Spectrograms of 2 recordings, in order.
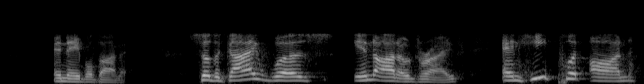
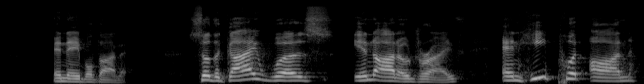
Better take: second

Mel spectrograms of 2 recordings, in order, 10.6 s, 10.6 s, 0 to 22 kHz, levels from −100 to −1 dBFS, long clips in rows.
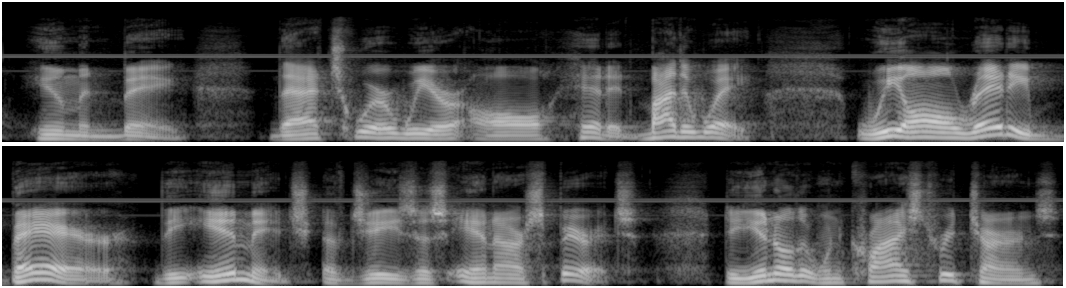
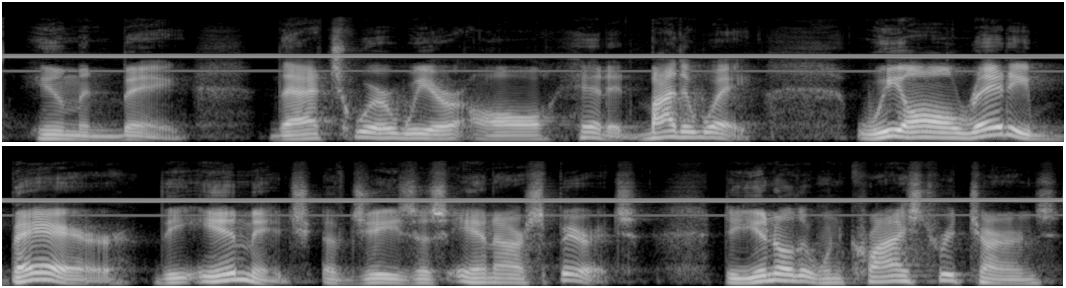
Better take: first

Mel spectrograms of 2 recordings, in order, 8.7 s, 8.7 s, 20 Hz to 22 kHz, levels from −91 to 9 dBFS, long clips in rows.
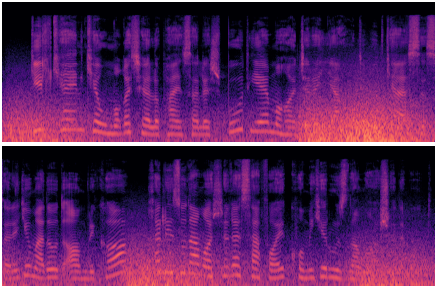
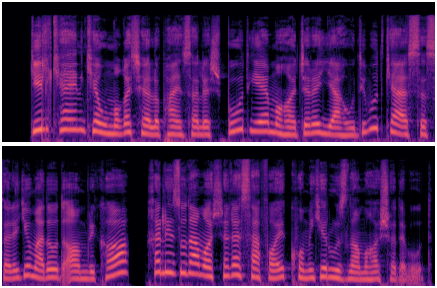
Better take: second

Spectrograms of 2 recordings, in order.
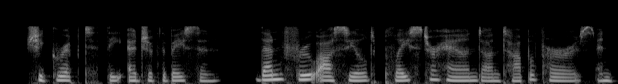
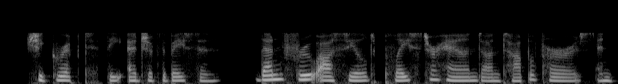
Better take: first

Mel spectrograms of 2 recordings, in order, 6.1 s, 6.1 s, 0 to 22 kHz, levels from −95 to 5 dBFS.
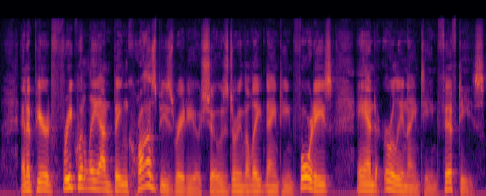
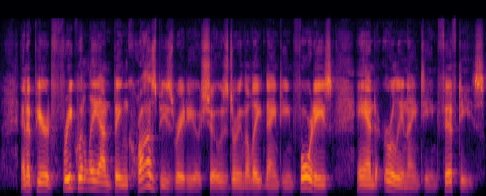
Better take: first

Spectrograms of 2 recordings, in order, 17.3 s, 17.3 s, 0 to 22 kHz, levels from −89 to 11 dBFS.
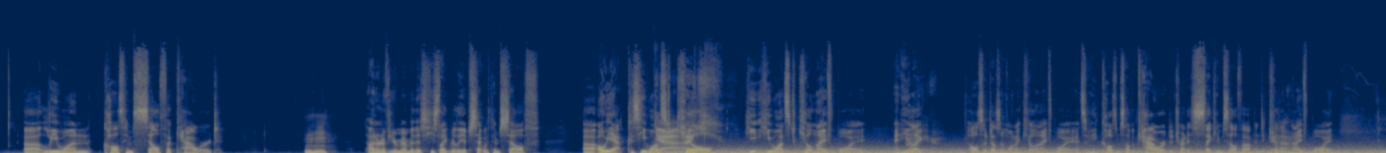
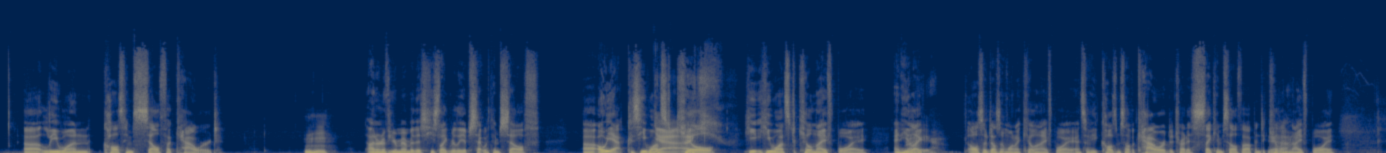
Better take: second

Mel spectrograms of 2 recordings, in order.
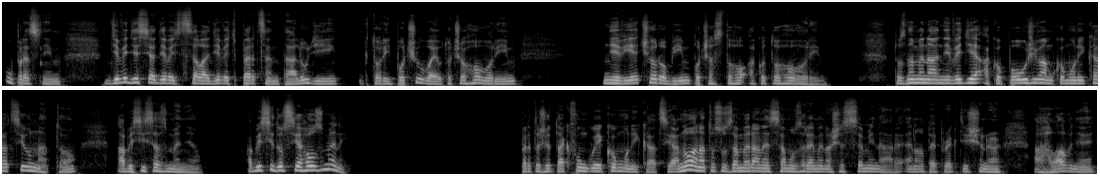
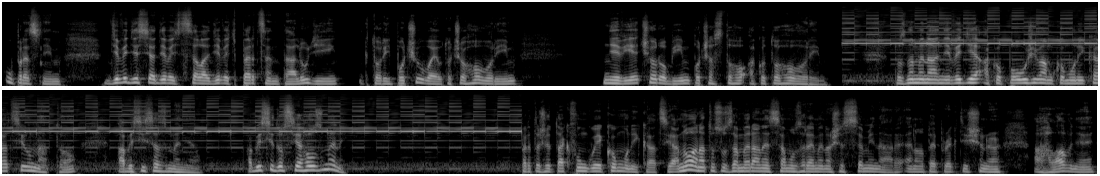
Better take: first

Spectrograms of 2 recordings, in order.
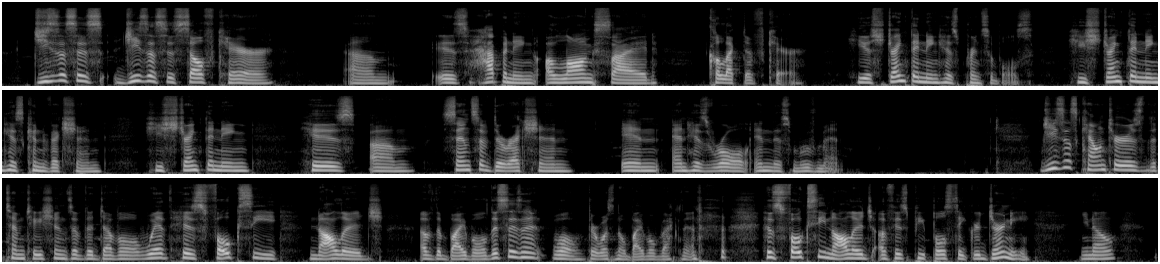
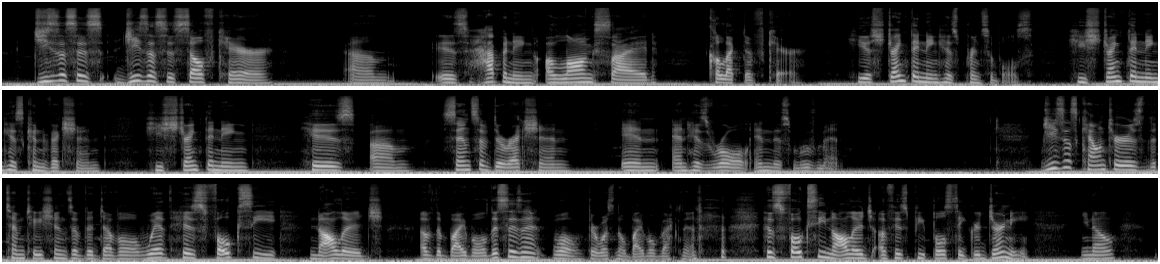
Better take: first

